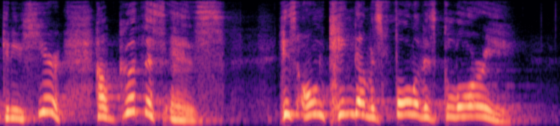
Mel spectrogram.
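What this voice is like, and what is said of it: Rising, increasingly loud voice. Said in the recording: “my voice is rising.”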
